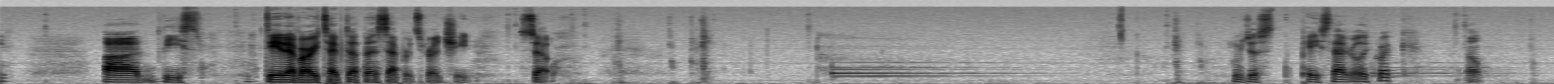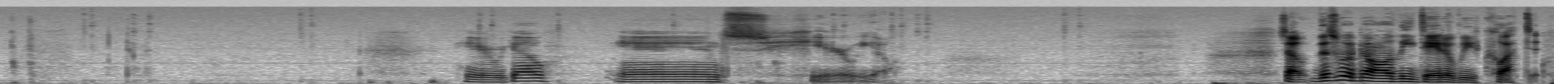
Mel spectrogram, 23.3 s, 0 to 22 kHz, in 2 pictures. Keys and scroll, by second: 2.7 ctrl+c, 5.0 ctrl+shift+v, 9.0 ctrl+shift+v, 11.8 ctrl+c, 17.3 ctrl+c.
